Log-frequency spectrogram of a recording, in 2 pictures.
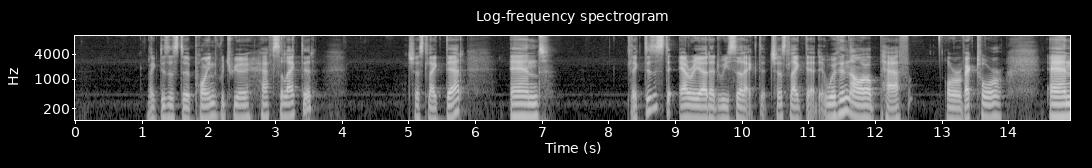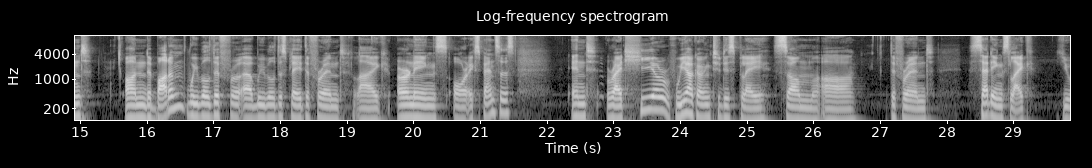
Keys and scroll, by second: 0.9 shift+Left.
